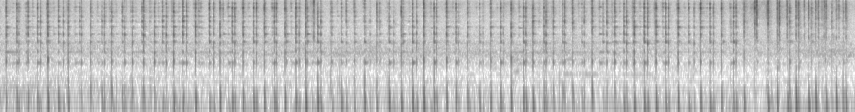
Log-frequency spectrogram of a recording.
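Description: Fingertips and nails tap and scratch the plastic lid and sides of an empty, hollow-sounding cardboard Pringles can, a tall cardboard chip tube with a metal base. The result is a fast, steady stream of short, dry, low, hollow thumps that stop instantly, with faint scratchy texture between them throughout.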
